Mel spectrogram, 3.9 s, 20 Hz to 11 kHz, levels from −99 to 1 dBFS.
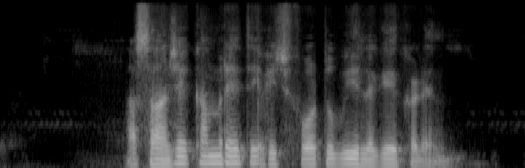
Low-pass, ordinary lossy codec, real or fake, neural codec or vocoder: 9.9 kHz; MP3, 64 kbps; fake; codec, 16 kHz in and 24 kHz out, 0.8 kbps, FocalCodec, streaming, 65536 codes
